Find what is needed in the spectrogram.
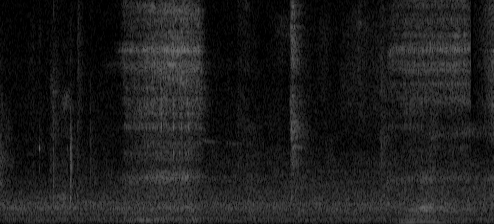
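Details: Snoring in the background of a room: two low, rumbling snores rising out of steady room noise, a few seconds apart.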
